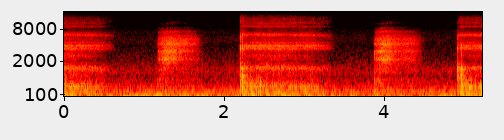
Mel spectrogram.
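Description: Rough, noisy breathing sounds repeat in cycles while asleep; snoring, with soft hissing between breaths.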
